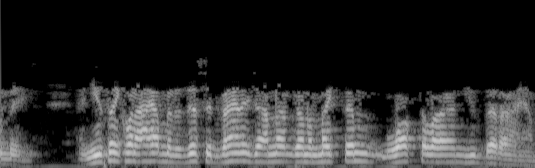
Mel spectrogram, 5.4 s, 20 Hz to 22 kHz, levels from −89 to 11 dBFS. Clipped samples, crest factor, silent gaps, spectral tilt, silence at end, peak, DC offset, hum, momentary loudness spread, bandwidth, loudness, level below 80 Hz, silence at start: under 0.1%; 16 dB; none; -0.5 dB/octave; 0 s; -2 dBFS; under 0.1%; none; 6 LU; 3.1 kHz; -17 LUFS; -52 dBFS; 0 s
